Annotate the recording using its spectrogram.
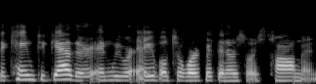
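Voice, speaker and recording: A woman speaks at a medium pitch. The sound is dry and close, with no echo. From West Virginia. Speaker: tech company open source program staff. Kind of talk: conference talk.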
